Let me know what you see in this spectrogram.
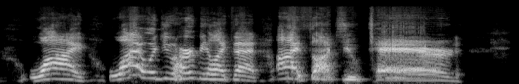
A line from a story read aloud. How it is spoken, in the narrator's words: screaming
